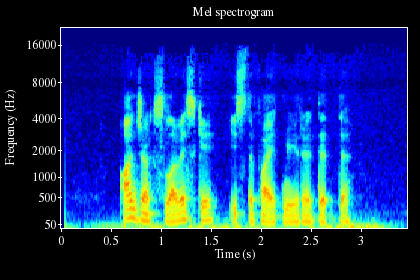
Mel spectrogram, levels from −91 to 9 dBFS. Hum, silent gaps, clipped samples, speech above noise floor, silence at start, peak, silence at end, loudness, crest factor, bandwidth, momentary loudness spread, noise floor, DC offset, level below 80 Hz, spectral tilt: none; none; under 0.1%; 27 dB; 0.5 s; -2 dBFS; 0.25 s; -22 LUFS; 20 dB; 15.5 kHz; 10 LU; -48 dBFS; under 0.1%; -42 dBFS; -5.5 dB/octave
